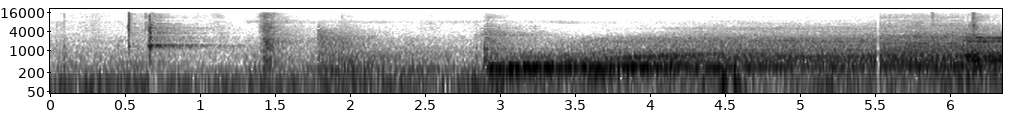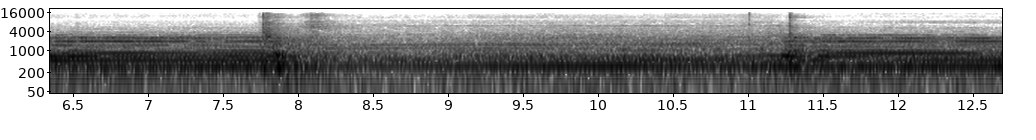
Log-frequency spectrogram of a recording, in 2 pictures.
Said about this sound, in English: this is a German-built Klopp 1000H. We're going to plug it in and see what 4 years of storage has done to it.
